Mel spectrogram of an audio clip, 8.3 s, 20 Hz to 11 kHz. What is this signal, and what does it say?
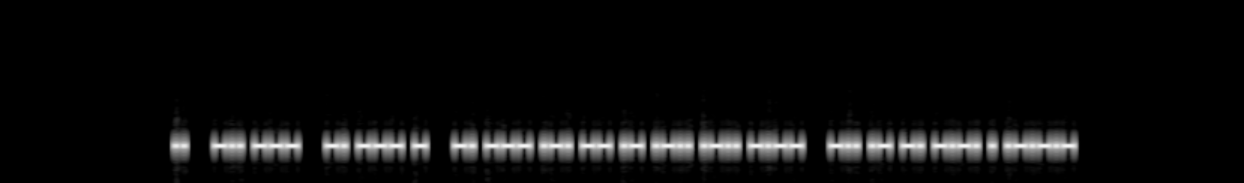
Morse code, heard as a keyed tone, about 46 wpm, 700 Hz. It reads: I DO NOT NORMALLY DANCE.
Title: Sentences from Top 1000 Words - Review Part 6 - 45wpm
